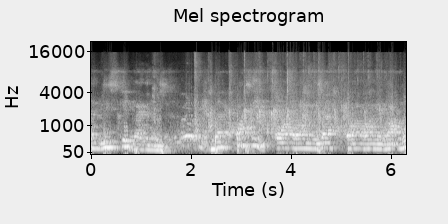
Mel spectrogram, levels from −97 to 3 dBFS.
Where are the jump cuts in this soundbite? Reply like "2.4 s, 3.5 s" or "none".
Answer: 2.2 s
